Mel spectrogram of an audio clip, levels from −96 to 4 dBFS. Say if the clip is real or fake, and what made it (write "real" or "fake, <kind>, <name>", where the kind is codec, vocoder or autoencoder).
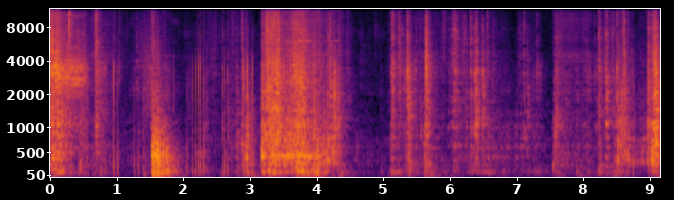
real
